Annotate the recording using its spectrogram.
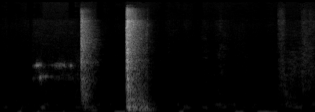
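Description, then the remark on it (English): A door squeaks briefly, then two loud thuds follow in quick succession as it shuts after a dog is let in, with faint shuffling and a soft scrape afterward. No one speaks. “And I have to go let my dog in. He is going to scratch the paint off of my door.”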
